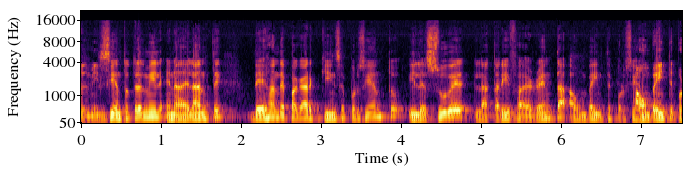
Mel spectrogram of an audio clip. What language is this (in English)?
Spanish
